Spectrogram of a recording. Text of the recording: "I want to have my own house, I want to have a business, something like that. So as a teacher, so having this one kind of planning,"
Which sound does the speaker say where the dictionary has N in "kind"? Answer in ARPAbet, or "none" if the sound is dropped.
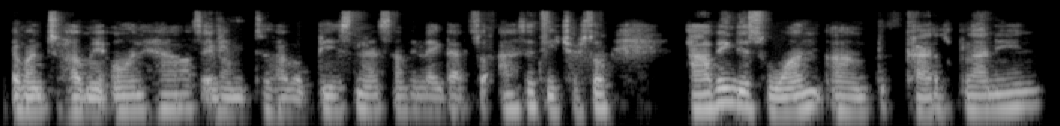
none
